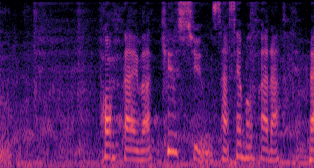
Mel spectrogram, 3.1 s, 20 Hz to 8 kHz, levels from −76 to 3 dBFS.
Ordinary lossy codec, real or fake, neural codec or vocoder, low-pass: none; fake; codec, 16 kHz, 8 kbps, FunCodec, trained on LibriTTS, 25 frames a second; none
